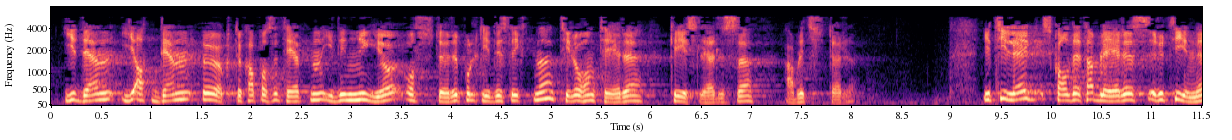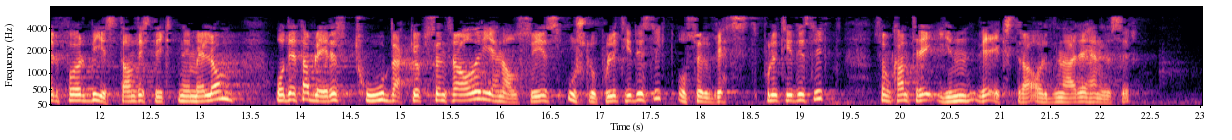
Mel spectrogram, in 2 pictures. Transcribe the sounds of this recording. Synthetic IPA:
ɪd̪ɛnɪɑt̪̚d̪ɛnøːkt̪əkʰɑpɑsɪt̪ʰeːt̪n̩ɪd̪ɪnyːəɔst̪œɾəpʰʊlɪt̪ʰiːd̪ɪst̪ɾɪkt̪ənət̪ʰɪlɔhɔnt̪ʰeːɾəkʰɾiːsəlḛːd̪l̩səæ̰ɾblɪt̪st̪œ̰ɾə̰ | ɪt̪ʰɪlːɛɡskɑld̪ɛɛt̪ɑbleːɾəsɾʉt̪ʰiːnəɾfɔɾbiːst̪ɑnd̪ɪst̪ɾɪkt̪ənəɪmɛlːɔmɔd̪ɛɛt̪ɑbleːɾəst̪ʰuːbækœpsɛnt̪ʰɾɑːləɾɪɛnhɑlsʋiːsʊʂɭʊpʰʊlɪt̪ʰiːd̪ɪst̪ɾɪkt̪ʰɔsœɾʋɛst̪pʰʊlɪt̪ʰiːd̪ɪst̪ɾɪkt̪sɔmkʰɑnt̪ʰɾeːʔɪnːʋeːʔɛkst̪ɾɑ̰ʔɔ̰ɾd̪ɪnæːɾəhɛnd̪əlsə̰ɾ

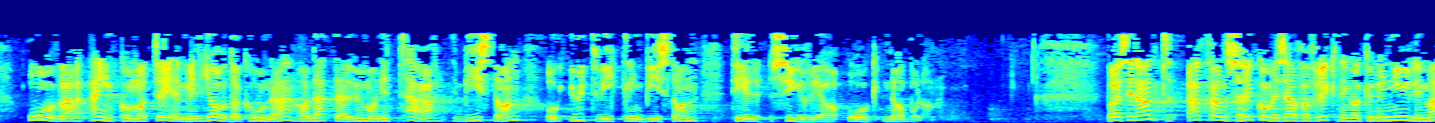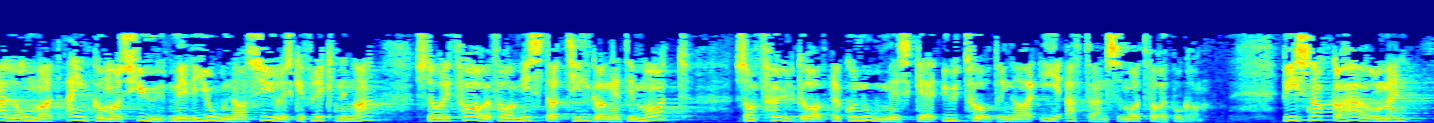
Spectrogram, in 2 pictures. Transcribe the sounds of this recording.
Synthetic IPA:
oːʋəɾæɪnkɔmɑt̪ʰɾeːmɪlɪɑʁd̪əkʰɾuːnəɾɑːʋd̪ɛt̪ːəæhʉmɑnɪt̪ʰæːʁbiːst̪ɑnoːɡʉːt̪ʰʋɪklɪŋbiːst̪ɑnt̪ʰɪlsyːɾɪɑoːɡnɑːbʊlɑ̰n | pʰɾɛsɪd̪ɛnt̪ɛfɛnshœʏkʊmɪsæːʁfɔflʏkt̪nɪŋəkʉnːənyːlɪmɛlːəʊmɑt̪æɪnkʰɔmɑʃjʉːmɪlɪuːnəɾsyːɾɪskəflʏkt̪nɪŋəɾ | st̪oːɾɪfɑːɾəfɔɾɔmɪst̪ət̪ʰɪlɡɑŋənt̪ʰɪlmɑːt̪ | sɔmfœlɡəɑʋœkʊnuːmɪskəʉːt̪fɔɾd̪ʁɪŋəɾiːʔɛfɛnsmɑːt̪fɑːɾəpʰʁʊɡɾɑ̰m | ʋɪsnɑkəhæːɾɔmæɪn

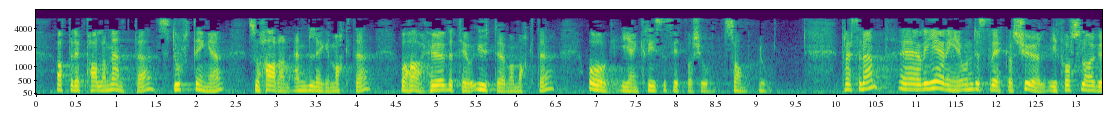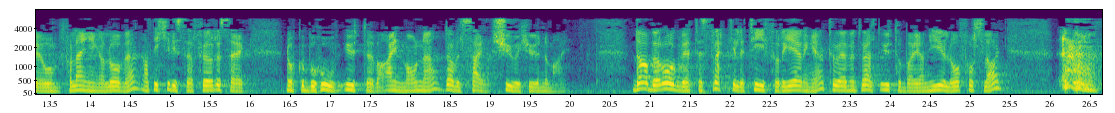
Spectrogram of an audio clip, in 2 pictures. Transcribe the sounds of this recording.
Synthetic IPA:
ɑt̪̚d̪ɛpʰɑɭɑmɛnt̪əst̪uːɾt̪ɪŋə | sɔhɑɾɑnɛnd̪əlɛɡəmɑkt̪ə | ɔhɑɾhøːʋət̪ʰɪlɔʉːt̪ʰøːʋəmɑkt̪ə | oːɡɪæɪnkʰɾiːsəsɪt̪ʋɑʂuːnsɔmnuː | pʰɾɛsɪd̪ɛnt̪ɾɛjeːɾɪŋəʉnd̪əst̪ɾeːkəʂøːlɪfɔɾʂlɑːɡəʊmfɔɭɛŋːɪŋɑloːʋəɑt̪ɪçːəd̪ɪseɾføːɾəseɡ | nɔkʊbəhuːʋʉːt̪ʰøːʋə̰ɾæɪnmoːnəd̪ɑːʋɪlsæɪʃʉːəçʉːənəmɑɪ | d̪ɑːbøːɾoːɡʋeːt̪ʰɪlst̪ɾɛkʰːəlɪt̪ʰiːfɔɾɛjeːɾɪŋət̪ʰlɔɛʋɛnt̪ʉɛlt̪ʉːt̪ʰɑbæɪɑnyːəloːʋfɔɾʂlɑːɡ

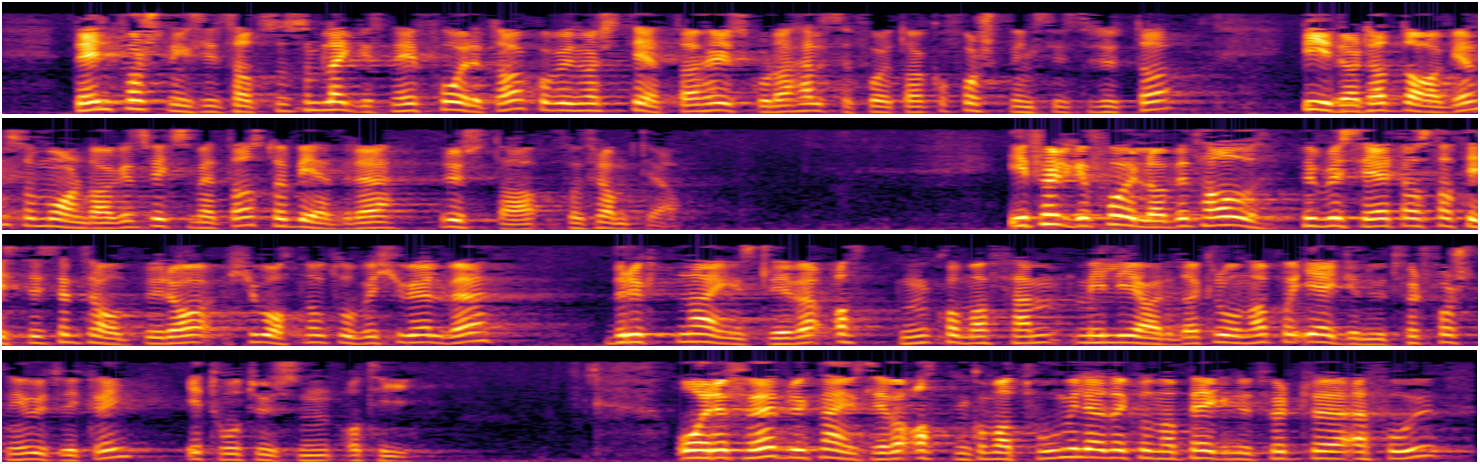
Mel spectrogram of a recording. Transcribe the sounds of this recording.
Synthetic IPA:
d̪̥ɛnfɔʂknɪŋsɪnsɑt̪sn̩sɔmlɛɡːəsneːɪfoːɾət̪ʰɑːkɔʋʉnɪʋæʂɪt̪ʰeːt̪ɑhœʏskuːlɑɦɛlsəfoːɾət̪ʰɑːkɔfɔʂknɪŋsɪnst̪ɪt̪ʰʉt̪ɑ | b̥iːd̪ɾɑːʈɪlɑt̪̚d̪ɑːɡənsɔmoːɳɖɑːɡənsʋɪɾksɔmeːt̪ɑst̪oːɾbeːd̪ɾəɾʉst̪ɑfɔɾfɾɑmt̪ʰḭːɑ̰ | ɪfœlɡəfoːɾəloːbət̪ʰɑlpʰʉblɪseːʈɑʋst̪ɑt̪ʰɪst̪ɪsksɛnt̪ʰɾɑːlbʏɾoːçʉːəɔt̪ənəɔkt̪ʰuːbəɾçʉːəɛlʋə | bɾʉkt̪næːɾɪŋsliːʋəʔɑt̪n̩kʰɔmɑfɛmmɪlɪɑɾd̪əɾkʰɾuːnəɾpʰɔʔeːɡənʉːt̪føːʈfɔʂknɪŋɔʉːt̪ʋɪklɪŋ | ɪt̪ʰuːt̪ʰʉːsn̩ɔt̪ʰiː | oːɾəføːɾbɾʉkt̪næːɾɪŋsliːʋəʔɑt̪n̩kʰɔmɑt̪ʰuːmɪlɪɑɾd̪əɾkʰɾuːnəɾpʰɔeːɡənʉːt̪føːʈæfoːʉː

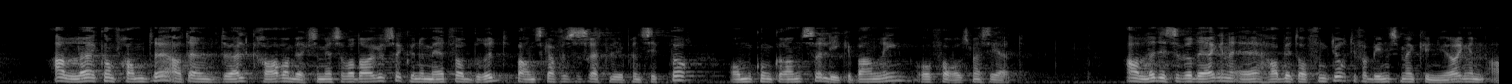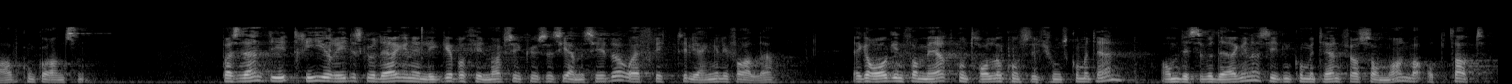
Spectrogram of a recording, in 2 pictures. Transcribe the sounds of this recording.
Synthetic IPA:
ɑlːəkʰɔmfʁɑmt̪ʰɪlʔɑ̰t̪ɛɛɛnt̪ʉɛlt̪kʰʁɑːʋɔmʋɪʁksɔmeːt̪soːʋəʁd̪ʁɑːɡəlsəkʰʉnːəmeːd̪føːʁəbʁʏd̪pʰɔɑnskɑfəlsəsʁɛt̪lɪəpʰʁɪnsɪpːəʁ | ʔɔmkʰʊŋkʉʁɑnsəliːkəbəhɑnlɪŋɔfɔʁhɔlsmɛsɪhḛːt̪ | ɑlːəd̪ɪsːəʋʉʁd̪eːɾɪŋənə̰ʔɦɑʁblɪt̪ɔfənt̪lɪjʊʁt̪ɪfɔbɪnːl̩səmekʰʉnjøːʁɪŋənɑ̰ʋkʰʊŋkʉʁɑnsn̩ | pʰʁɛsɪd̪ɛnt̪̚d̪ɪt̪ʰʁiːjʉʁiːd̪ɪskəʋʉʁd̪eːɾɪŋənəlɪɡːəpɔfɪlmɑksyːkəhʉːsəsjɛmːəsiːd̪əɔæfʁɪt̪ʰːɪljɛŋːəlɪfɔɾɑlːə | ʔɛːɡhɑːʁoːɡəɪnfɔʁmeːʁt̪kʰʊnt̪ʰʁɔlːɔkʰʊnst̪ɪt̪ʉʃuːnskʰʊmɪt̪ʰeːən | ʔɔmd̪ɪsːəʋʉʁd̪eːʁɪŋənəsiːd̪n̩kʰʊmɪt̪ʰeːənføːʁsɔmə̰ʁənʋɑ̰ɾʔɔpt̪ʰɑt̪

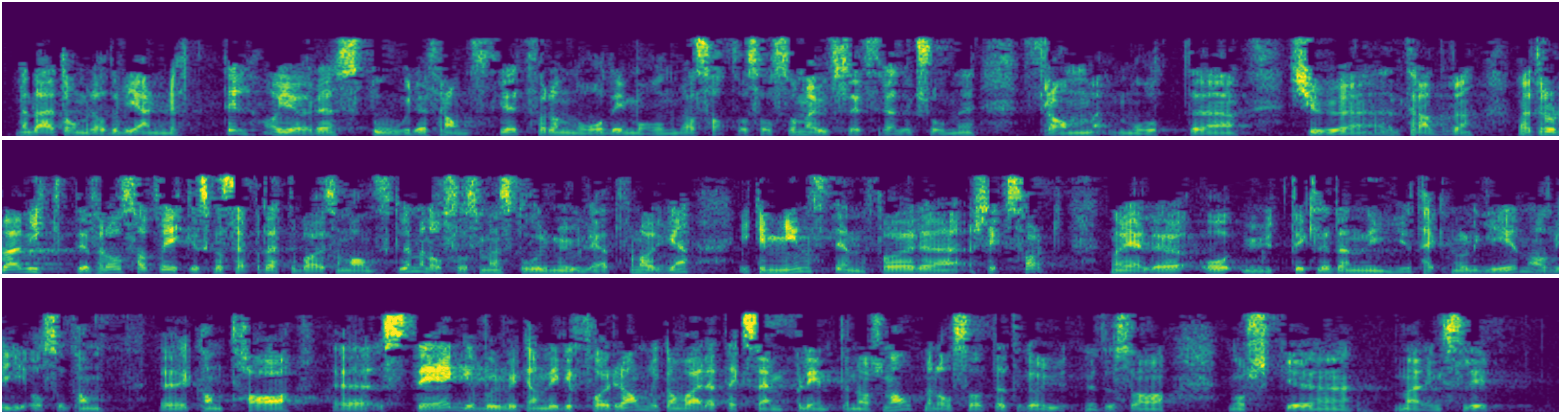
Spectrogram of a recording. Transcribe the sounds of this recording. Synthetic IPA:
mɛnd̪ɛæɾɛt̪ɔmɾoːd̪əʋɪæɳœt̪ːɪlɔjøːɾəst̪uːɾəfɾɑmskɾɪt̪ːfɔɾɔnoːd̪ɪmoːlənəʋɪhɑsɑt̪ːɔsɔsːɔmɛʉːt̪ʂɭɪpsɾɛd̪ʉkʂuːnəɾfɾɑmmuːt̪ | çʉːət̪ʰɾɛd̪ʋə | ɔjæɪt̪ʰɾuːɖɛæɾʋɪkt̪ɪfɔɾɔsɑt̪ʋɪɪkːəskɑseːpɔd̪ɛt̪ːəbɑːɾəsɔmʋɑnskəlɪmɛnɔsːɔsɔmɛnst̪uːɾmʉːlɪheːt̪fɔɳɔɾɡə | ɪkːəmɪnst̪ɪnːn̩fɔɾʂɪpsfɑʈ | nɔɖɛjɛlːəɾɔʔʉːt̪ʰʋɪkləd̪ɛnːyːət̪ʰɛknʊlʊɡiːənɑt̪ʋɪʔɔsːɔkʰɑn | kʰɑnt̪ʰɑː | st̪eːɡʋʊɾʋɪkɑnlɪɡːəfɔɾːɑnʋɪkɑnʋæːɾəɛt̪ɛksɛmpəlɪnt̪əɳɑʂʊnɑːlt̪mɛnɔsːɔɑt̪̚d̪ɛt̪ːəkɑnʉːt̪nʏt̪ːəsɑ̰ʋnɔʂk | næːɾɪŋsliːʋ

